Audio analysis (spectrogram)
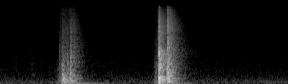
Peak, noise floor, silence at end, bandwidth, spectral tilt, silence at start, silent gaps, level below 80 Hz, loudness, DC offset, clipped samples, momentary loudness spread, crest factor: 0 dBFS; -57 dBFS; 1.05 s; 16.5 kHz; -5 dB/octave; 0.6 s; none; -40 dBFS; -23 LUFS; under 0.1%; under 0.1%; 13 LU; 26 dB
